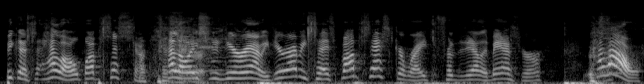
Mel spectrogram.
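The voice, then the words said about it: Nerdy character voice. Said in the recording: “that exact voice ... like the basement of the science building nerd voice”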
